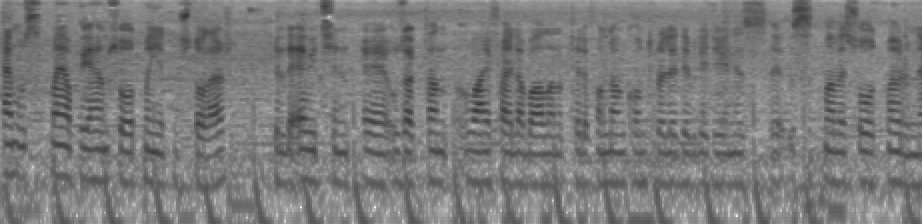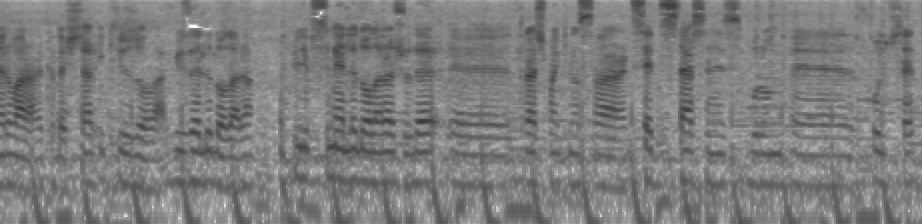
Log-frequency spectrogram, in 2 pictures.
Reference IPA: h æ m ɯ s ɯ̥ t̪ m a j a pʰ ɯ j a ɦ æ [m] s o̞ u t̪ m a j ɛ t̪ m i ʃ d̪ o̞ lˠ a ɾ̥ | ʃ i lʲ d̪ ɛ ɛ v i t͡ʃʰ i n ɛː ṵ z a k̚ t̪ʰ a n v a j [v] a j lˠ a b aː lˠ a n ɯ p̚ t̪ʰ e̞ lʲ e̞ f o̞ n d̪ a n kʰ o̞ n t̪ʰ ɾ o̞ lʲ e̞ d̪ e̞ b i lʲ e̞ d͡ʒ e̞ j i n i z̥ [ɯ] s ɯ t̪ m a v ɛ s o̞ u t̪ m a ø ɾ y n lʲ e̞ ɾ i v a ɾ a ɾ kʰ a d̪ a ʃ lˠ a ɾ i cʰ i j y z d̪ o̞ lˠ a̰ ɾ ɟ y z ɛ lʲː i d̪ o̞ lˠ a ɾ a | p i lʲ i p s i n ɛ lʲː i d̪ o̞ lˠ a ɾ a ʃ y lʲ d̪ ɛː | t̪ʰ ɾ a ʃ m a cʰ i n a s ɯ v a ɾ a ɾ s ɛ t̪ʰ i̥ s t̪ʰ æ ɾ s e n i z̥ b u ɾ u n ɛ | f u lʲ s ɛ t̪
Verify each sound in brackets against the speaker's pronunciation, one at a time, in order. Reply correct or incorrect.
correct, incorrect, correct

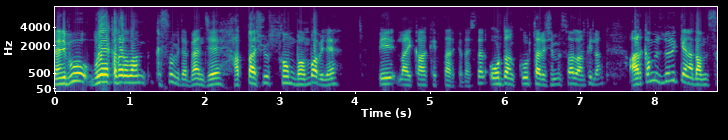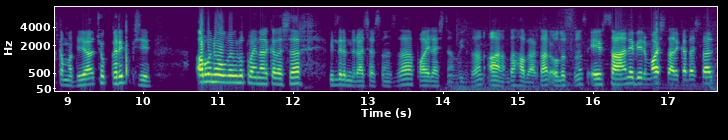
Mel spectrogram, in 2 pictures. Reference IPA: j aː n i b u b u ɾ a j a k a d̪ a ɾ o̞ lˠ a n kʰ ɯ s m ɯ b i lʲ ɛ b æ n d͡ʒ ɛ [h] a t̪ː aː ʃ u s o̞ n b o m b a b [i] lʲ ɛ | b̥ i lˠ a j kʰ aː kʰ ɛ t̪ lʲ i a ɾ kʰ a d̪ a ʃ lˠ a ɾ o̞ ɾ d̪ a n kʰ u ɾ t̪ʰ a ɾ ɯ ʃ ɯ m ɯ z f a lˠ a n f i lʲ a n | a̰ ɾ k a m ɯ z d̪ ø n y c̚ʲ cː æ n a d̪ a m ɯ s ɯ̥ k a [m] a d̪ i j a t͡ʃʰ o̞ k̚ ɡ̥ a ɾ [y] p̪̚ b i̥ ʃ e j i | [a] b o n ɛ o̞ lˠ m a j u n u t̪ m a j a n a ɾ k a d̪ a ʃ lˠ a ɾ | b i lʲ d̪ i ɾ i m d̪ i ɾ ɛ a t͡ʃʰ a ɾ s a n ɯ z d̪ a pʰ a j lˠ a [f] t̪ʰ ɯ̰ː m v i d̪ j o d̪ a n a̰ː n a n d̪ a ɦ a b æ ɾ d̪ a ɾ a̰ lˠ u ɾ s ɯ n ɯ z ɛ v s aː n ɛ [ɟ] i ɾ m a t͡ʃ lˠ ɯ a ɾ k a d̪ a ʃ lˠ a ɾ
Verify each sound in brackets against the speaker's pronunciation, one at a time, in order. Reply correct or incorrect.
correct, correct, correct, incorrect, correct, incorrect, incorrect

